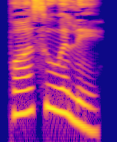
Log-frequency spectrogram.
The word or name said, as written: ಪಾಸುವಲೆ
